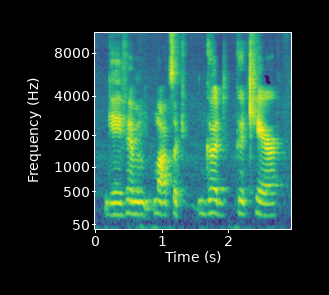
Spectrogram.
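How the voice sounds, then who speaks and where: A woman speaks at a fairly low pitch with a Canadian accent. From Canada. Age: 60s. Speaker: patient's wife. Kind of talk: testimony.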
